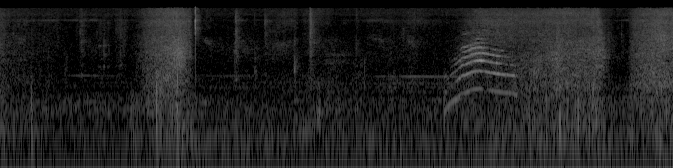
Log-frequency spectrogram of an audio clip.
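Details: Scottish Fold kittens; after several seconds of rustling and faint clicks, one kitten lets out a brief arched meow that rises then drops, followed by more shuffling.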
